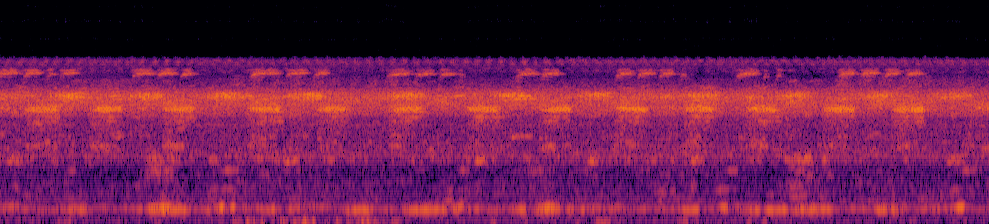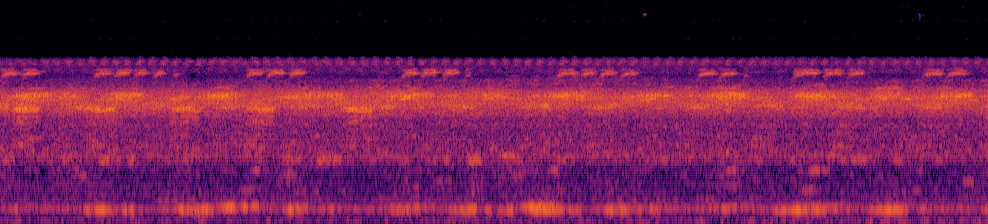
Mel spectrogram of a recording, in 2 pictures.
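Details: Outside a home, an insect chorus rings on: a dense shrill trill broken into rapid regular pulses about twice a second, with clusters of higher chirps and a faint low humming band throughout.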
